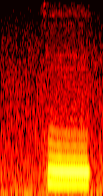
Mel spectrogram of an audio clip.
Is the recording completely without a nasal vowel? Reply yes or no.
no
